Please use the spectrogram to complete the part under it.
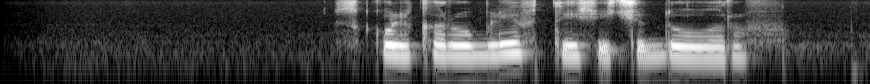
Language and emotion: Russian, neutral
